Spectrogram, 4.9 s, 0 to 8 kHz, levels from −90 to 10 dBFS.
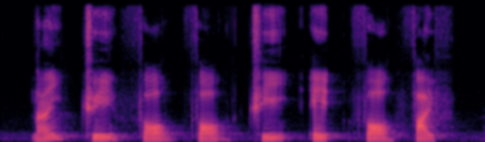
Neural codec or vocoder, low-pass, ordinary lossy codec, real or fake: none; none; none; real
